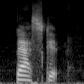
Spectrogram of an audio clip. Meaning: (noun) A lightweight woven container, generally round, open at the top, and tapering toward the bottom
- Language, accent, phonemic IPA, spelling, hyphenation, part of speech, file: English, US, /ˈbæskɪt/, basket, bas‧ket, noun / verb, En-us-basket.ogg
